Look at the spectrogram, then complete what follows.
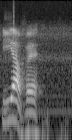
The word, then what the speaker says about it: Iavé: dos hebraístas seja a favor de Javé ou Iavé, que é I-A-H-W-E-H.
